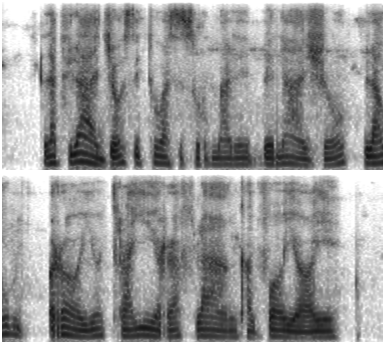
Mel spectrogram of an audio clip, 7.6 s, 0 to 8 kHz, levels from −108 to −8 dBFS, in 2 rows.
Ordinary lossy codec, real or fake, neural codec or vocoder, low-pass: Opus, 32 kbps; real; none; 7.2 kHz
